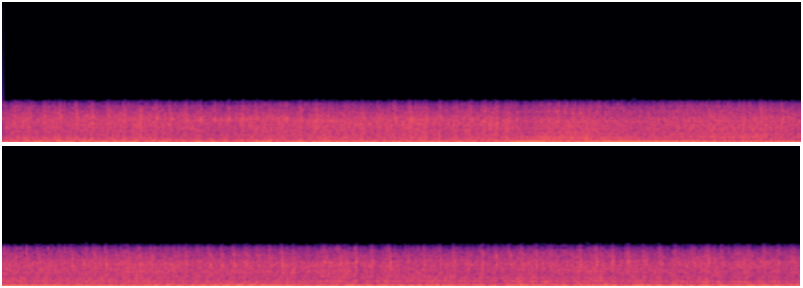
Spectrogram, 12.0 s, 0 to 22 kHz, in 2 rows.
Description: mustang gt 4.6l ticking sound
